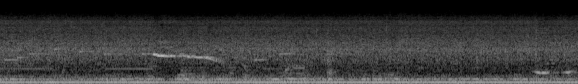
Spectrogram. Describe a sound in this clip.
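Vegetables sizzle and crackle softly in a hot pan.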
